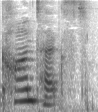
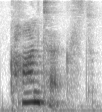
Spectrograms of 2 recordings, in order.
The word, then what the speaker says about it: context: And context, we stress the first syllable. Context, context.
